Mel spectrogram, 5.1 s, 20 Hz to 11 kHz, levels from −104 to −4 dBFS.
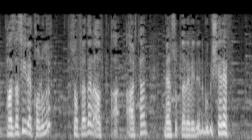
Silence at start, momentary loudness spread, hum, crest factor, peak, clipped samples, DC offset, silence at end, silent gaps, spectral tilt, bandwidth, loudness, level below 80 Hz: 0 s; 10 LU; none; 18 dB; -4 dBFS; under 0.1%; under 0.1%; 0.35 s; none; -6 dB/octave; 8 kHz; -22 LUFS; -60 dBFS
